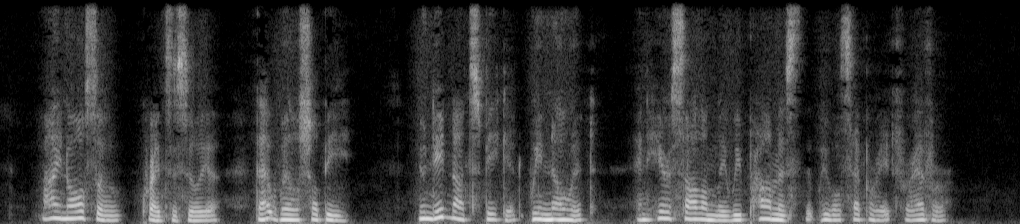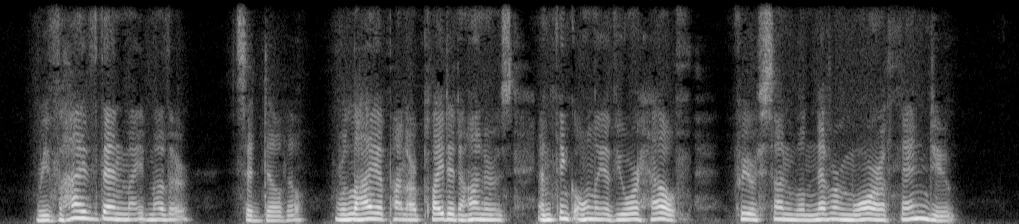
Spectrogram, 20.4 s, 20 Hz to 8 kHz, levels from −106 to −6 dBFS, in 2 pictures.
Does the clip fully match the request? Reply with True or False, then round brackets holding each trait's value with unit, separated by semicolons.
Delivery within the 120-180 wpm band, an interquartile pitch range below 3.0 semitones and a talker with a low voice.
False (155 wpm; 2.4 semitones; 190 Hz)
